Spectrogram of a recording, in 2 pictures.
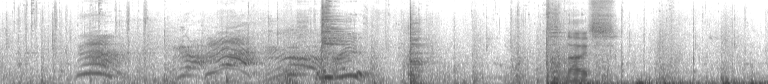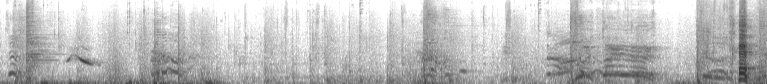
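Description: A young man talks close to a microphone with animation.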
